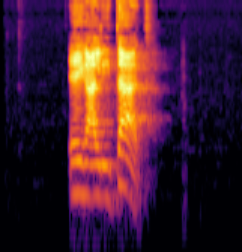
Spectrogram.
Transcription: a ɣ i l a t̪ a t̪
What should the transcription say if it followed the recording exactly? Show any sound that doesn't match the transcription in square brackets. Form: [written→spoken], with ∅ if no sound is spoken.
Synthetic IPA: [a→e] ɣ [i→a] l [a→i] t̪ a t̪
